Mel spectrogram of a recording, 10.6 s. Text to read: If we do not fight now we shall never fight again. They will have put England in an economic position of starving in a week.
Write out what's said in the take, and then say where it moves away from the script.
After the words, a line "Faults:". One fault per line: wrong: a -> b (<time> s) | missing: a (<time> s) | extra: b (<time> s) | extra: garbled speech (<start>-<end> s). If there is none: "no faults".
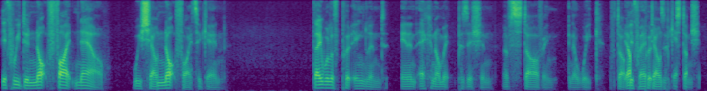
If we do not fight now we shall not fight again. They will have put England in an economic position of starving in a week. [garbled]
Faults:
wrong: never -> not (2.4 s)
extra: garbled speech (9.1-10.5 s)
